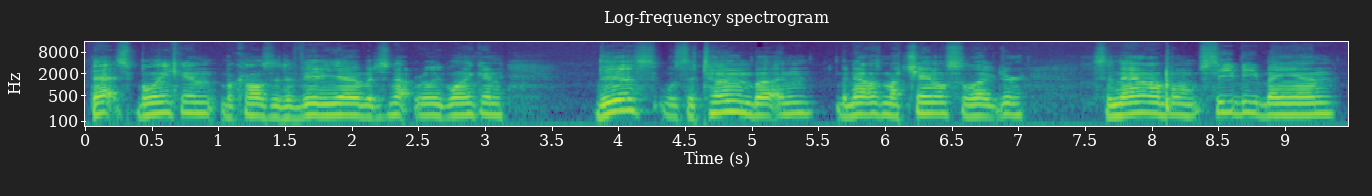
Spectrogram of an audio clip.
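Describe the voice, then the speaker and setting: A man with a somewhat high-pitched voice hosts a hobby demonstration. He talks informally and plainly, with clear enthusiasm for the gear he is explaining. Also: darkish tone. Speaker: CB radio hobbyist and video host. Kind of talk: casual product demonstration.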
